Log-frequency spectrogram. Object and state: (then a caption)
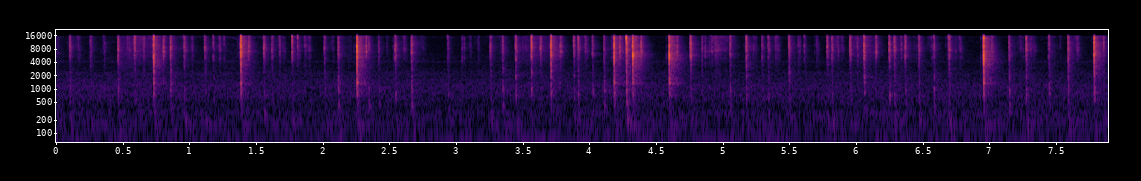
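Plastic laptop keyboard being typed on. Fingertips rapidly tap the black plastic keys of an open laptop resting on a wooden desk. The result is a steady run of bright, dry clicks, each dying away almost instantly, with a few sharper, louder strikes standing out among the lighter taps.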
